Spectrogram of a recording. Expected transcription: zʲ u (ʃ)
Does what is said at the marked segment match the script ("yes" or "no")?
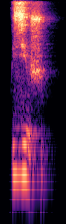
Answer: yes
